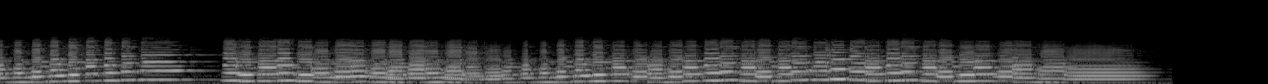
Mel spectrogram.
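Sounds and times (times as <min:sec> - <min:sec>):
bass clarinet: 0:00.0 - 0:11.7.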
